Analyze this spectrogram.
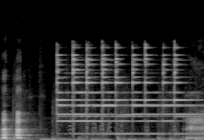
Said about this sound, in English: Nope, there's the closing bell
